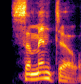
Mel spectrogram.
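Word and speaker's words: Samento: Is it C-I-M? – No, it's S-A-M-E-N-T-O. – Cimento.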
